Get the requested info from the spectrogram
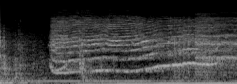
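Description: The metal lever handle and latch of a wooden door click, and about half a second later a long creak starts that rises in pitch as the door swings open.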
